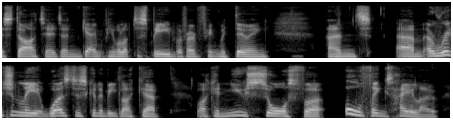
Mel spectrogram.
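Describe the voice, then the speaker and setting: There's no room sound around this man's voice, which runs on the high side. A YouTube channel founder on a podcast, he talks casually about a gaming channel, rambling informally with enthusiasm.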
